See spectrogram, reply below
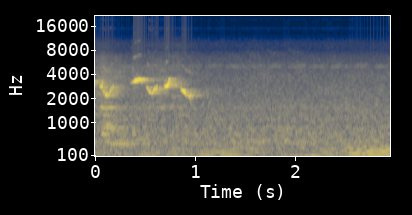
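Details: Sooty-headed bulbul delivering one bright warbled phrase of three or four liquid whistled notes, followed by quiet hiss and a low rumble toward the end.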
